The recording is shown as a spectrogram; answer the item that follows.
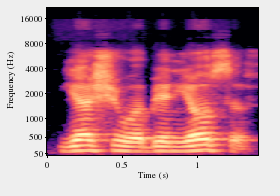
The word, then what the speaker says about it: Yeshua bin Joseph: came in as Jesus which is actually Yeshua bin Joseph is really how you pronounce his name and he left a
